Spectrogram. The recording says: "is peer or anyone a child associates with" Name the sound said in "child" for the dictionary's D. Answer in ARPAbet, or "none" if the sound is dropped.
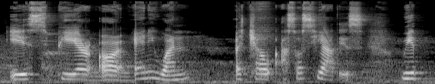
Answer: none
